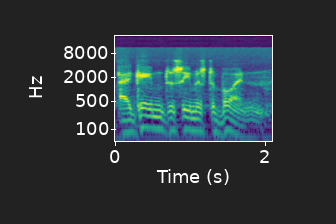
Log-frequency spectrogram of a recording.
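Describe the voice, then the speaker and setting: An actor playing a weary, mysterious stranger in an old radio drama, speaking in slow, sparse, deliberate phrases. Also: male voice, low voice, lively intonation, a little mellow, muffled recording, soft background music. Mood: weary, ominous. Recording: band-limited old radio, faint noise.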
